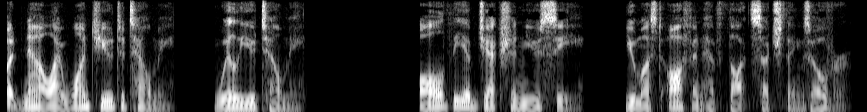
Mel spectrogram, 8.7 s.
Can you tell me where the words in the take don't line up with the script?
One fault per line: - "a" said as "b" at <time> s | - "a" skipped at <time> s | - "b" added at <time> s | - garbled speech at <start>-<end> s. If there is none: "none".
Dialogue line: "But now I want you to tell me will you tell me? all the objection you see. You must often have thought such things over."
none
